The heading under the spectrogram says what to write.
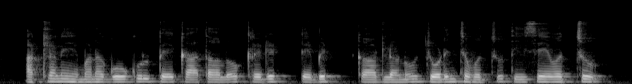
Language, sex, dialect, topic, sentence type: Telugu, male, Telangana, banking, statement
